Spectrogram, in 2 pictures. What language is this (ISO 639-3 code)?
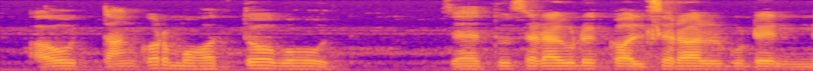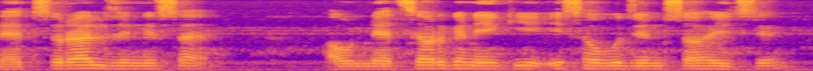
ori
